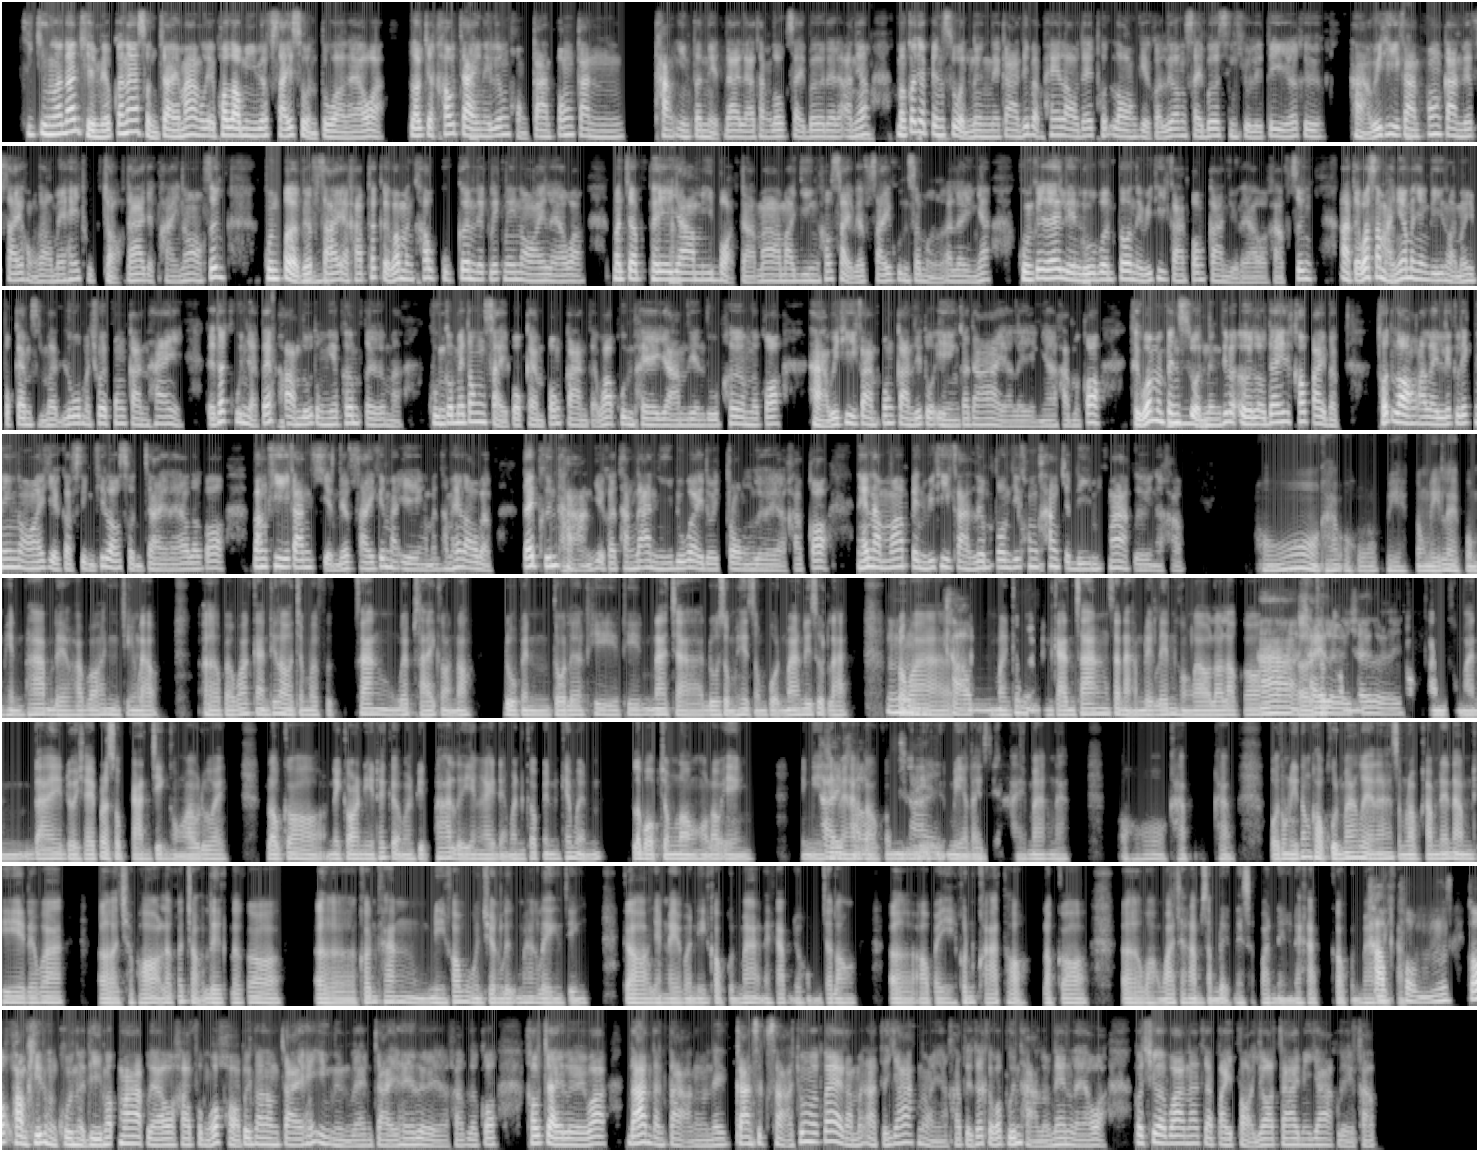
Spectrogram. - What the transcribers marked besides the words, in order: in English: "ไซเบอร์ซีเคียวริตี"
- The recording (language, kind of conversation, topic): Thai, advice, ความกลัวล้มเหลว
